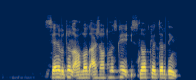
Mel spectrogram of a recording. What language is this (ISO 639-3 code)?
uzb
